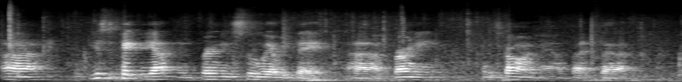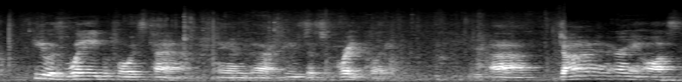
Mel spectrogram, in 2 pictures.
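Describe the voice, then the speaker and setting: With audible room echo and noticeable background noise, a man with an American accent speaks at a medium pitch and fairly slow pace, using lively intonation, big swings in loudness and long, frequent pauses. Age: 60s. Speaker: hall of fame inductee. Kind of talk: acceptance speech. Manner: halting, many fillers.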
